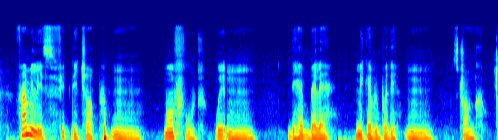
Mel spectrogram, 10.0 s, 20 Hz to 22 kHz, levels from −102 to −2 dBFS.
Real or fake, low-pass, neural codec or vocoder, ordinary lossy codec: real; 9.9 kHz; none; none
